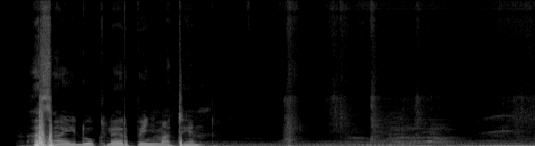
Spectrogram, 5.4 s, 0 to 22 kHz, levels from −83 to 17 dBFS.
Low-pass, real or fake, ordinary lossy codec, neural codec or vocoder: none; real; none; none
